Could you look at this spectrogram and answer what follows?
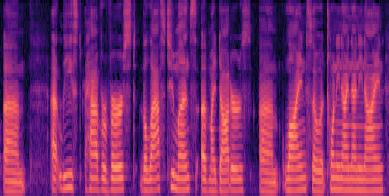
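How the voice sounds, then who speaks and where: A woman's voice: low voice, a bit bright, clean tone. A middle-aged woman, a customer on a phone call, explaining in a conversational, persistent way. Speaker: customer calling about a bill.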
